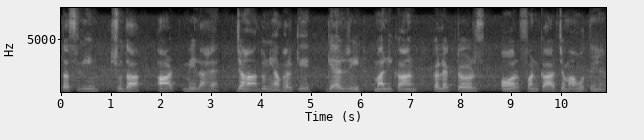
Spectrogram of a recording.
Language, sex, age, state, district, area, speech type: Urdu, female, 60+, Delhi, North East Delhi, urban, spontaneous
